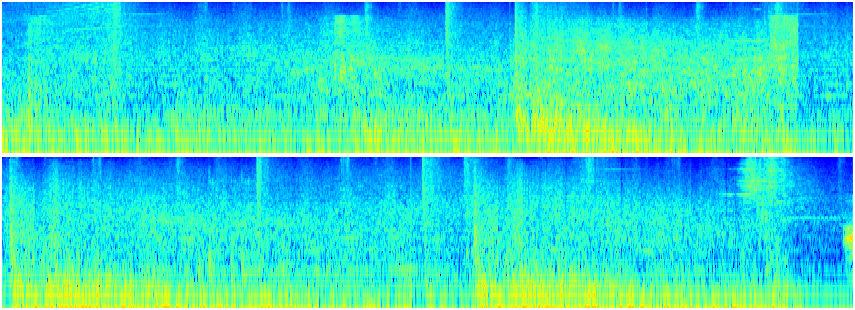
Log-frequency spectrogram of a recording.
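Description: Explosions from Israeli air strikes on Gaza: loud, heavy booms and deep rumbling that rise and fall in several waves, with no voices.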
